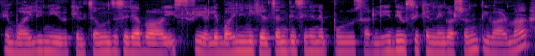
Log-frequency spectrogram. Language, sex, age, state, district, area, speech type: Nepali, female, 30-45, West Bengal, Jalpaiguri, rural, spontaneous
